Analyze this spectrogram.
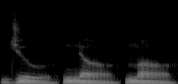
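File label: "junomo", concatenated syllables; Affixing experiment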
